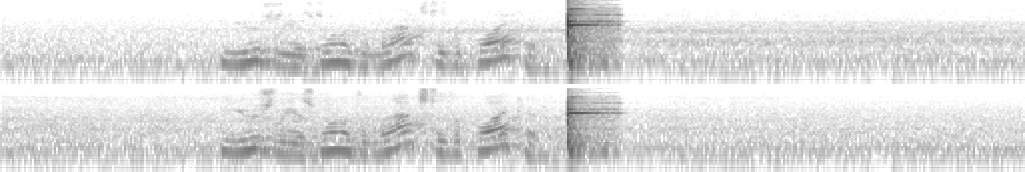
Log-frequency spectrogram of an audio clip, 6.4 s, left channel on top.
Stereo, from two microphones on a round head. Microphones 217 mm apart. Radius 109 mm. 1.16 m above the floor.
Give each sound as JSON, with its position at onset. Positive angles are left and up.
{"t": 1.4, "sound": "a man speaking", "side_deg": -80, "distance_m": 5.5}
{"t": 3.5, "sound": "hammering", "side_deg": 35, "distance_m": 0.7}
